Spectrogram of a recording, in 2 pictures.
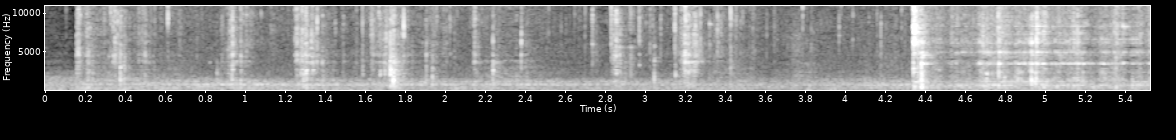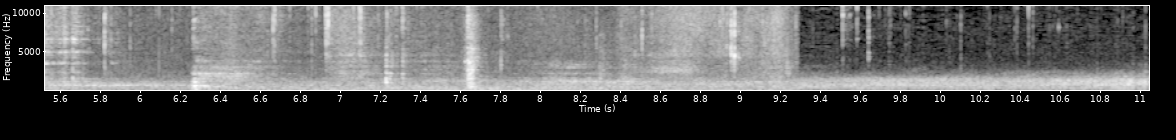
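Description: Metal utensils clicking and knocking against cookware in a series of irregular clinks. The loudest is a sharp metallic clink about four seconds in that rings briefly.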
